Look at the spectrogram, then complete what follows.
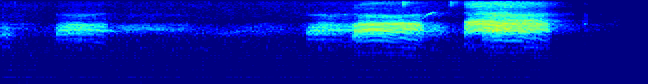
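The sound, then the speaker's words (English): Several harsh crow caws ring out in a loose series in the city, the last two louder, with a faint outdoor background and no voices. “One other thing to remember in living with crows like we do in the city is that when it's time for nesting season, not only do crows like to protect themselves from any predators like hawks, but they're also trying to protect themselves from anything”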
